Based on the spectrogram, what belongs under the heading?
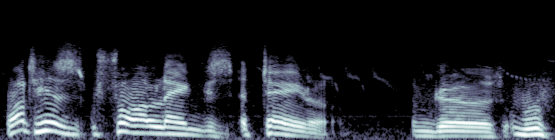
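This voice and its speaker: A man doing a slow, haughty storybook elephant. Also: low-pitched, very animated, husky, highs cut off, exaggerated voice. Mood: condescending. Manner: slow, condescending. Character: haughty, sniggering male elephant.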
